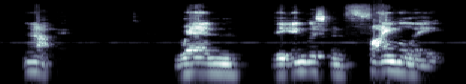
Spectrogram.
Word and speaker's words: Lenape: Is it spelled with an N, an L, an R? It's a little bit like trying to say all three sounds, to speak all three sounds at the same time. Lenape.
